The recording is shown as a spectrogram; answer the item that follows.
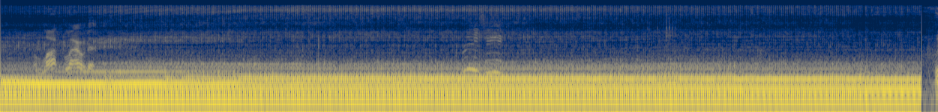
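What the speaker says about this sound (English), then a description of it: "We couldn't do any more exhaust clips on the street." A loud, steady engine drone from a Honda Civic Si with a rumbling K-Tuned aftermarket exhaust, recorded from inside, with faint voices underneath.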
